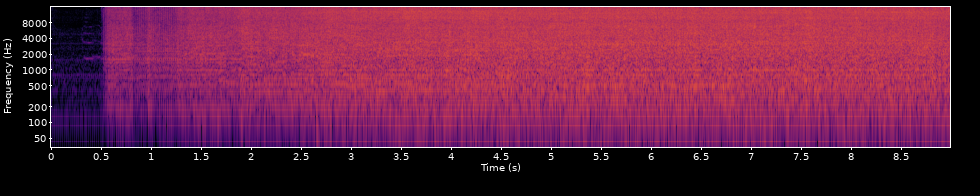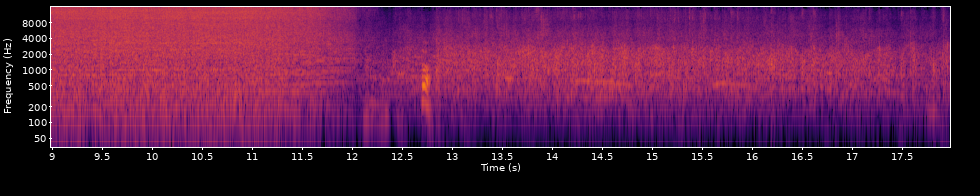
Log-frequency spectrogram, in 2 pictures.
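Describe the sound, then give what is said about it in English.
A Tesla coil switched on and discharging: a loud, harsh buzzing roar holds steady for roughly eleven seconds, then cuts off abruptly, leaving a quieter, uneven background. “This is my Tesla coil, and this can generate lots of energy. Right. OK, turn it on.”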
